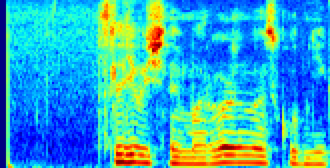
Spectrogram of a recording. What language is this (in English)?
Russian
